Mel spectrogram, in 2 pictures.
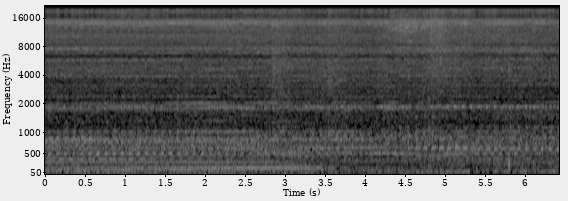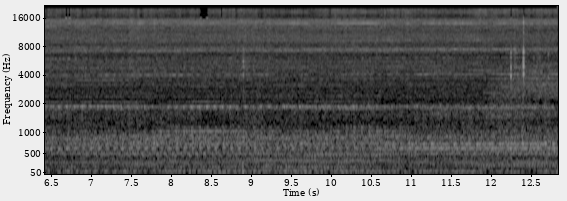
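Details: New Bosch Serie 4 EcoSilence washer, technician-installed with transit screws removed, during spin: steady loud droning rumble with humming tone and faint pulsing from the drum/spindle, brushless motor quiet; noise from 400 to 1400 rpm, loaded or empty, cause unknown.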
